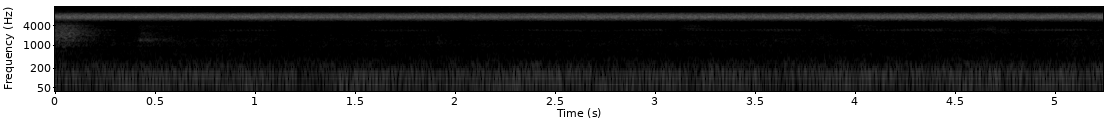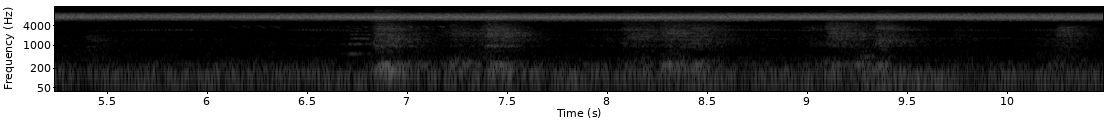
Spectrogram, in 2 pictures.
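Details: Grass insects chirp on a summer night at Aewol, Jeju, on 22 July 2022. A steady, very high-pitched shrill drone runs throughout, with softer repeated chirps above a low rumble. Rustling, noisy bursts come in after about seven seconds.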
